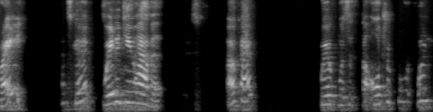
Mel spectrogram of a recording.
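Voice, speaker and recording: A woman speaks at a fairly slow pace with a fairly high pitch and vocal fry. Her pitch swings very widely, and she takes long, frequent pauses. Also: big swings in loudness. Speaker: real estate agent and trainer. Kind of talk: training class. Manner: conversational, many fillers.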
